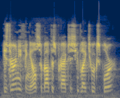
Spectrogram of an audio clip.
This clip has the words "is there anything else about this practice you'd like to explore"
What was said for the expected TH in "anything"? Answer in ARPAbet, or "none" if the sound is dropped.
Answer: TH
